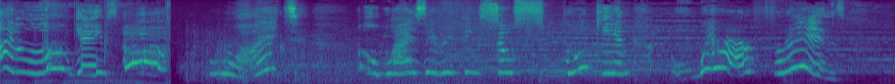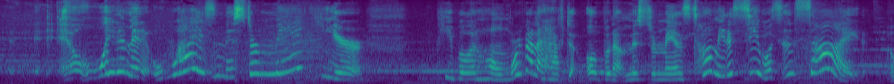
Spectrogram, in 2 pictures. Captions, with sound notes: I love games. (gasps) (thunder clapping) What? Why is everything so spooky? And where are our friends? Wait a minute, why is Mr. Man here? People at home, we're going to have to open up Mr. Man's tummy to see what's inside.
